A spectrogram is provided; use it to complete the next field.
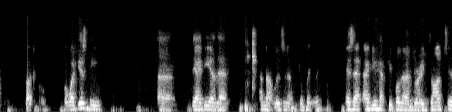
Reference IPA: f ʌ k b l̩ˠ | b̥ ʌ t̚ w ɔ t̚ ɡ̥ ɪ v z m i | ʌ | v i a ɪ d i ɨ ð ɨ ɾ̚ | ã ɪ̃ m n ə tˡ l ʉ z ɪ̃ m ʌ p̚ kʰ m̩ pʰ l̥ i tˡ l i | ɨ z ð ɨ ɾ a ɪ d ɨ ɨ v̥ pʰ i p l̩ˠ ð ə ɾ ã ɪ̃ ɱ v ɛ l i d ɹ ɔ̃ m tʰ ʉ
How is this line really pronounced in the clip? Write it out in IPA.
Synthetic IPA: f ʌ k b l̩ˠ | b̥ ʌ t̚ w ʌ t̚ ɡ̥ ɪ v z m i | ʌ | ð i a ɪ d i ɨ ð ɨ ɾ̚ | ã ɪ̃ m n ə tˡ l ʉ z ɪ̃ ŋ ʌ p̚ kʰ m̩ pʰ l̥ i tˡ l i | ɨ z ð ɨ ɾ a ɪ d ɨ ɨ v̥ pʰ i p l̩ˠ ð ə ɾ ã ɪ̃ ɱ v ɛ ɹ i d ɹ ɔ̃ n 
